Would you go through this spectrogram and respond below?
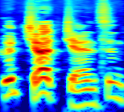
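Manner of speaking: stilted, wooden, stiff delivery, pitched high. Imitating how a man in a film, who can't deliver a line, says it: imitating stilted line delivery. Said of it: "it's so stilted".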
